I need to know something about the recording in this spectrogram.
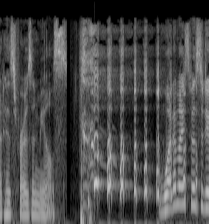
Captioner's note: laughs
